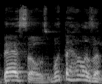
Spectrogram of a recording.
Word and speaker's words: besos: It's besos, Lisa, besos.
